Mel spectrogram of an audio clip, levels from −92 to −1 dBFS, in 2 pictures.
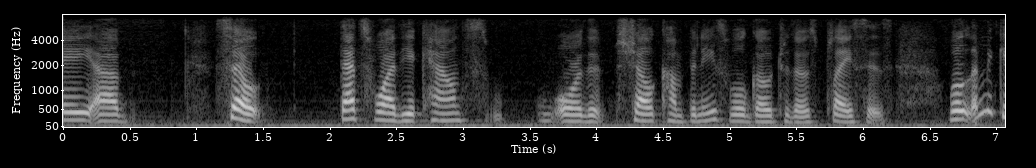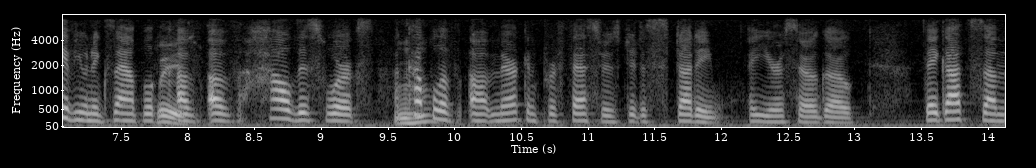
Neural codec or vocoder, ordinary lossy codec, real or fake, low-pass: none; Opus, 32 kbps; real; 7.2 kHz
